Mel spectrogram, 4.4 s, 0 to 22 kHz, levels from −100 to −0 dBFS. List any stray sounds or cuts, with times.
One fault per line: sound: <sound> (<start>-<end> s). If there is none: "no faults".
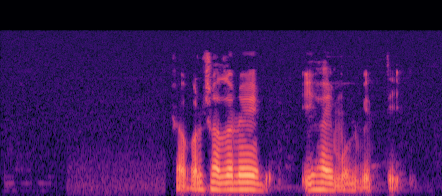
no faults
